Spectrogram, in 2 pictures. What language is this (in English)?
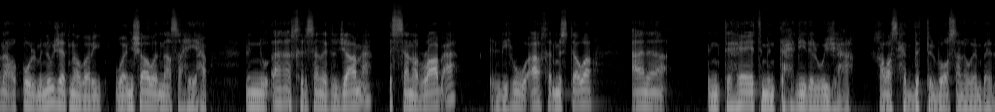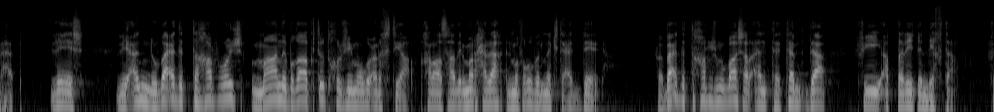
Arabic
